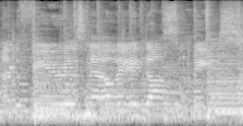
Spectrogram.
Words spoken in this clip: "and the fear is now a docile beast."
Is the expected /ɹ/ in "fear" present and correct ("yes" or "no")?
yes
